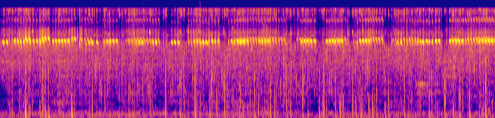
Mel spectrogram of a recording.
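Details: Cricket chirping loudly in high, rapid pulsed bursts, roughly two or three per second, with light tapping and rustle in the background.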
